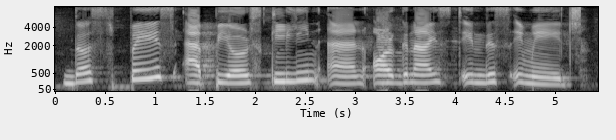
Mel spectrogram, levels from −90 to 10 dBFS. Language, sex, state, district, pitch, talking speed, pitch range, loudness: English, female, Assam, Kamrup Metropolitan, 220 Hz, 100 wpm, 205-245 Hz, -14 LUFS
